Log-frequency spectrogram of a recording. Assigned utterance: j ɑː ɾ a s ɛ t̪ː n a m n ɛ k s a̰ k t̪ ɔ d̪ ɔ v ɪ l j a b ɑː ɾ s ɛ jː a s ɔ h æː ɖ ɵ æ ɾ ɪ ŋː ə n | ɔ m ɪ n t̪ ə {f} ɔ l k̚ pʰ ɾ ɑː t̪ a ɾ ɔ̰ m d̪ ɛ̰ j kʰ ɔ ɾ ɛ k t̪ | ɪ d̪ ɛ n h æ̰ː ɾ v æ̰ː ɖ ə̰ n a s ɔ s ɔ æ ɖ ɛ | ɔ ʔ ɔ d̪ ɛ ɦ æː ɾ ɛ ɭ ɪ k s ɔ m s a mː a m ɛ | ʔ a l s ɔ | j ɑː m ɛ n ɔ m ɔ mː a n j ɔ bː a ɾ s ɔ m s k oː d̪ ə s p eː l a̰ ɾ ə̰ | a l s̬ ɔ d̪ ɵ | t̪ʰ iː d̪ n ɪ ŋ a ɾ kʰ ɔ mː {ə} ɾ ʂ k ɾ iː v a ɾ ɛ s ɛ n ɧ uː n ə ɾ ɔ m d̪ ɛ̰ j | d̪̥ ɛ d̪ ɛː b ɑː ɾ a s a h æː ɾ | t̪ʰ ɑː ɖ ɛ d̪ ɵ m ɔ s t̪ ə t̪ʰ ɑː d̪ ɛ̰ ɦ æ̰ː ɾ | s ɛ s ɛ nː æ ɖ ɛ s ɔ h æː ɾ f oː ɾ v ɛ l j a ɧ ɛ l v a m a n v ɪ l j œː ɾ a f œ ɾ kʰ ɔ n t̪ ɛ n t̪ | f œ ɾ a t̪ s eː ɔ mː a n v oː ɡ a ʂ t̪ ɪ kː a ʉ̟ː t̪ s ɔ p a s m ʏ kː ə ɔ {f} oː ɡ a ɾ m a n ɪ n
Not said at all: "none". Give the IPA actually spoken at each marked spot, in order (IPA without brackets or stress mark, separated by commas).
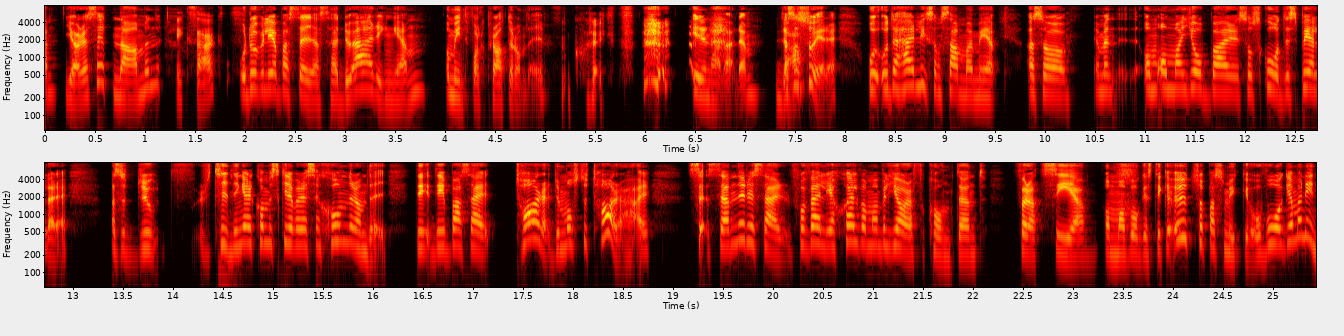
f, ə, v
